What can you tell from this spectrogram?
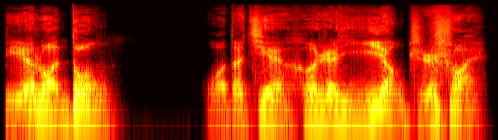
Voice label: Male Orc Ogre Threaten, zh

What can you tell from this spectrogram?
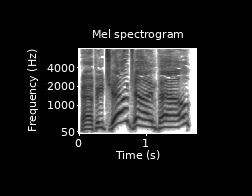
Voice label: Male Human Greetings; en

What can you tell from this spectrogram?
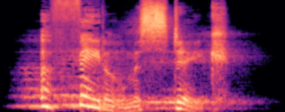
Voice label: Oops, Female Human; en

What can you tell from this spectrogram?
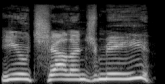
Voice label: Attack, Female Human; en

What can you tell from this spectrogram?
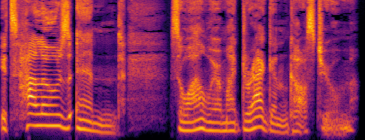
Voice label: Happy Halloween, Female Human

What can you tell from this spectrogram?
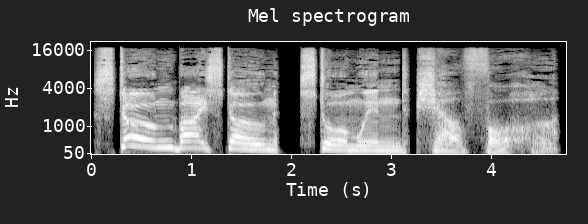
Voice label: Male Human Play; en

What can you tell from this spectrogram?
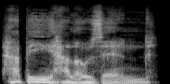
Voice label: Male Tauren, HAPPY HALLOWEEN

